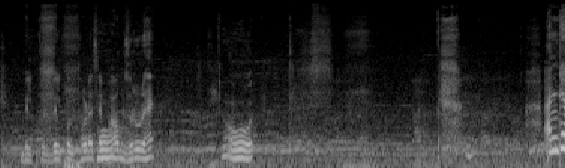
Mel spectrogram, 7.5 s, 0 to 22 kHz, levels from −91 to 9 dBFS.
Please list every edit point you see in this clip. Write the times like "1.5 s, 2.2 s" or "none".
5.8 s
